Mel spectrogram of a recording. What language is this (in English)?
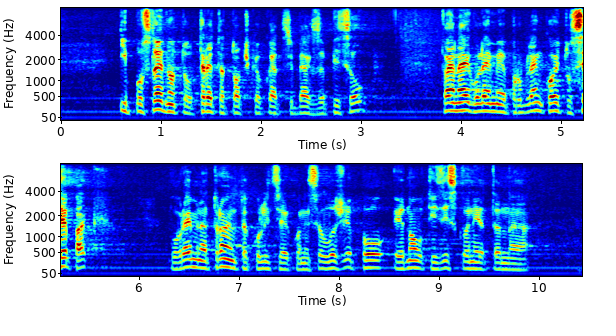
Bulgarian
